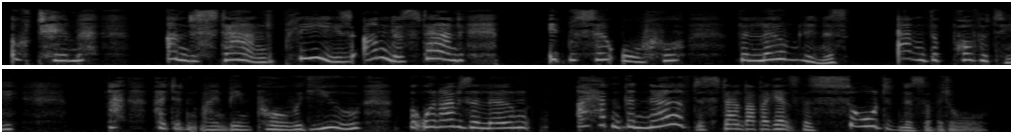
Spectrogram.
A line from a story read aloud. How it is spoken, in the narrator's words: Deirdre cried out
